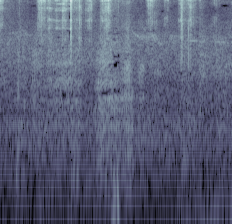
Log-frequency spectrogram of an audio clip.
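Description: Quiet outdoor background with a few soft footsteps on a concrete path, one a little heavier about a second in.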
